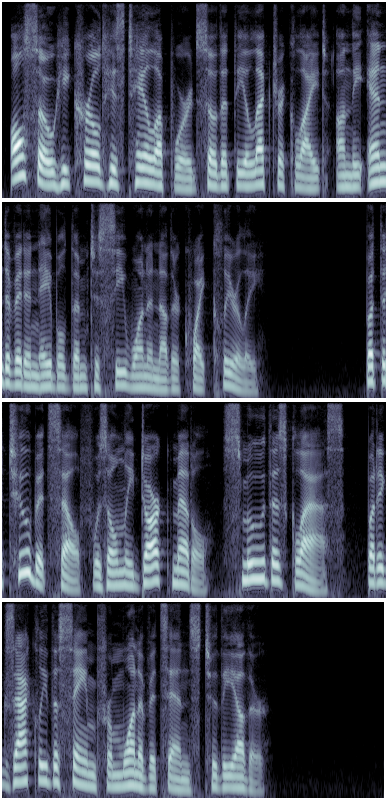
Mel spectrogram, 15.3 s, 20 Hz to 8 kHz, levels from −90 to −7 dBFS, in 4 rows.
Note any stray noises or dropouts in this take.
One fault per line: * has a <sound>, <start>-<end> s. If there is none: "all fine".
all fine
